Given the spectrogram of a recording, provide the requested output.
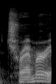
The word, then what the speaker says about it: tremor: A tremor is an earthquake. Wine cellars, Cellars. Now listen to the pronunciation. Tremor, cellar. One ends in OR, the other ends in AR, but the pronunciation is the same.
